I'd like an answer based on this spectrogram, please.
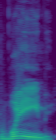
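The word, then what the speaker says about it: Wein: how they spell it w-e-i-n pronounced wayne you know party on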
